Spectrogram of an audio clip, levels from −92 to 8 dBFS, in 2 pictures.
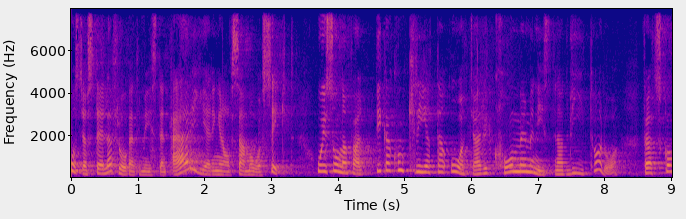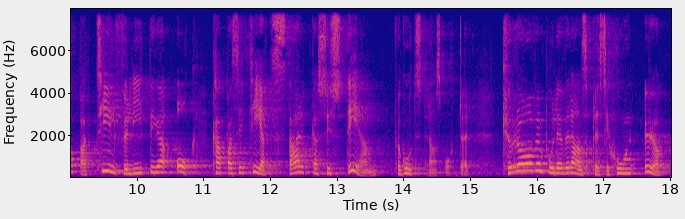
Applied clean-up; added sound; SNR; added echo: none; none; none; none.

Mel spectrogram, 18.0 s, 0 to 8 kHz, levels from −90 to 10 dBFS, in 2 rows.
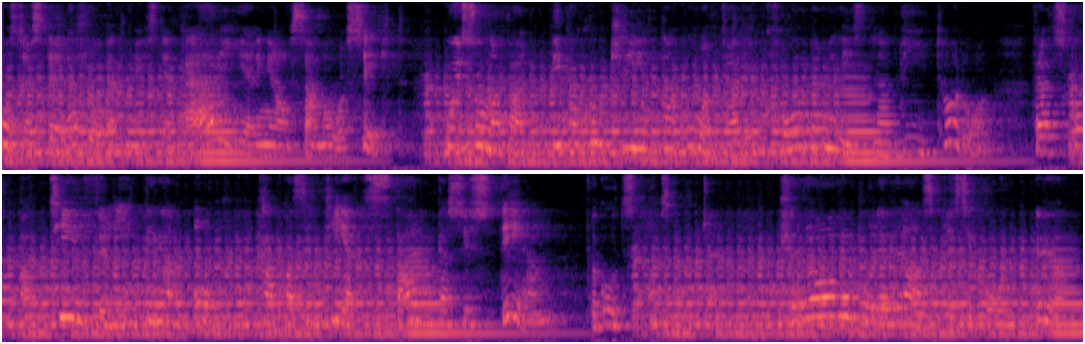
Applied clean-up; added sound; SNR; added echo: none; Bowed string instrument; 2 dB; reverberation time 0.3 s.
